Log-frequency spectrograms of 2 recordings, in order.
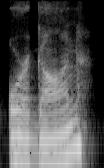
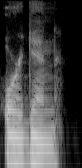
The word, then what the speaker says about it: Oregon: You might hear some people say Oregon or Oregon. It's got two pronunciations.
